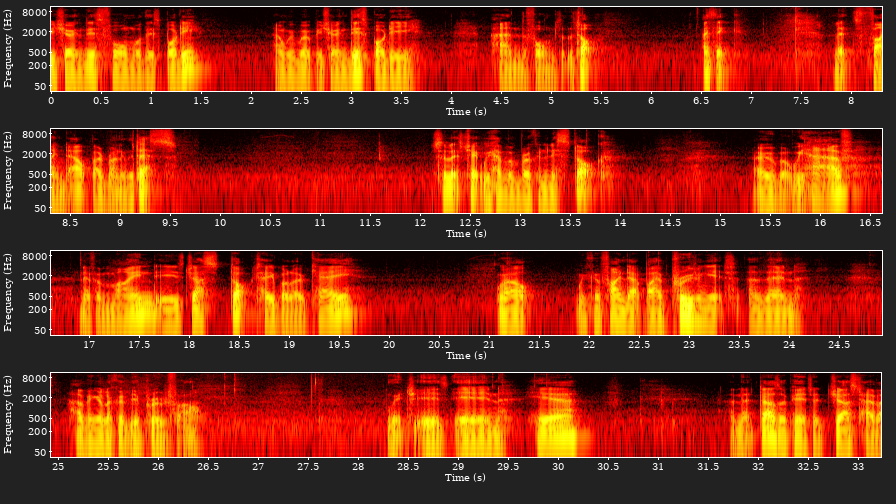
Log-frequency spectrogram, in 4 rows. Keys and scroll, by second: 9.7 ctrl+r, 23.1 super+F11.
